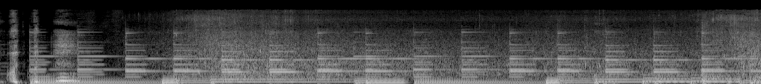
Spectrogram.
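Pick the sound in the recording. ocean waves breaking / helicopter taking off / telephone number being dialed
ocean waves breaking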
